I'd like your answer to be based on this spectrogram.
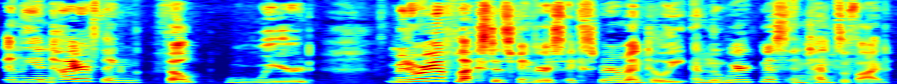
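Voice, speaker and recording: Casting: woman, fairly high voice, informal audiobook-style narration of fan fiction, unpolished with occasional stumbles. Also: expressive, normal speed. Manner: informal, stumbles and rereads lines. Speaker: fan fiction podcast reader. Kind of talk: informal read-aloud story narration.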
